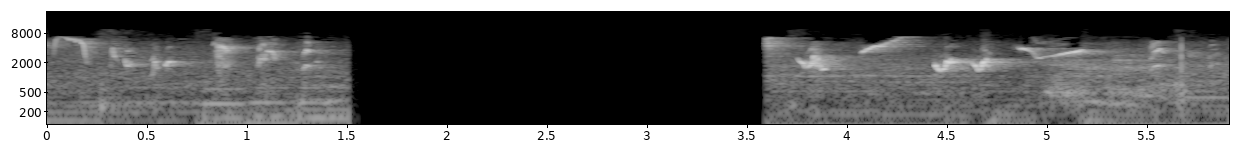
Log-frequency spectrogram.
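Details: Bali myna, also called jalak Bali, a rare bird protected in Bali. It gives harsh squawks mixed with short whistled and rising chirps, then a two-second silence before another burst of squeaky, varied notes.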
